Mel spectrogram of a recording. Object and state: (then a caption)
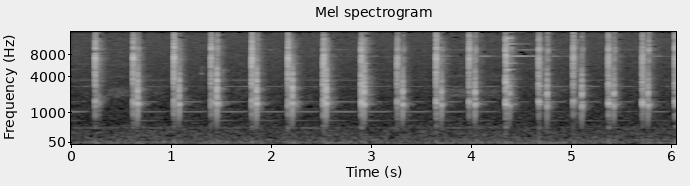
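Enamelled metal baoding ball. A single palm-sized, blue enamel-painted hollow metal Chinese health ball is cupped in one hand while the fingertips of the other hand, wearing metal rings, tap and rub its surface. The result is a steady series of sharp, bright metallic clicks, about two to three per second and slightly uneven, each dying away almost at once over a faint, thin ringing tone and a quiet background.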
